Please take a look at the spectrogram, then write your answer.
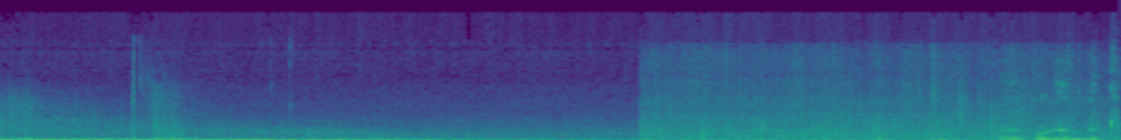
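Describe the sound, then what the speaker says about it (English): Counter-battery artillery fire in Grand Tactician: The Civil War, a dense rumbling barrage of booms blending into a constant roar, loud and sustained, with a sharper burst of crackling shots joining midway. "You guys are starting to take counter batteries to start firing back at them"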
